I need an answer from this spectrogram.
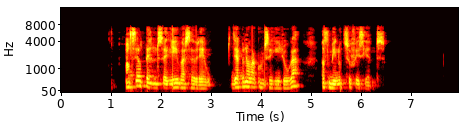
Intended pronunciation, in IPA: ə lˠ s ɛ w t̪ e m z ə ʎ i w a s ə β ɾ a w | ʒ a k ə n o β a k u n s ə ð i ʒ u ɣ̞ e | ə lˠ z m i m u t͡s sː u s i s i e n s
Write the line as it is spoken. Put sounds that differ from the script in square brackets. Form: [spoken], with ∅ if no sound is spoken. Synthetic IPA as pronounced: ə lˠ s ɛ w t̪ e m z ə ʎ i [β] a s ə β ɾ [ɛ] w | ʒ a k ə n o β a k u n s ə [ɣ] i ʒ u ɣ̞ [a] | ə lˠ z m i [n] u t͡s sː u [f] i s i e n s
